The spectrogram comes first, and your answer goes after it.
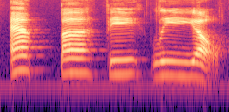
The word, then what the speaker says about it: epithelial: you think epithelial tissue does can you even pronounce it try it after me app-v leo go ahead and try it good what a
